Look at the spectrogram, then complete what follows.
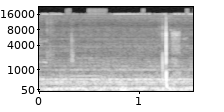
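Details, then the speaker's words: Baxi Potterton Promax 28 Combi boiler running in heating mode after a new diverter valve motor replaced an overheating one: a steady low hum, with no loud noise in heating or hot water. "no noise great news let's try the hot water no noise again"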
